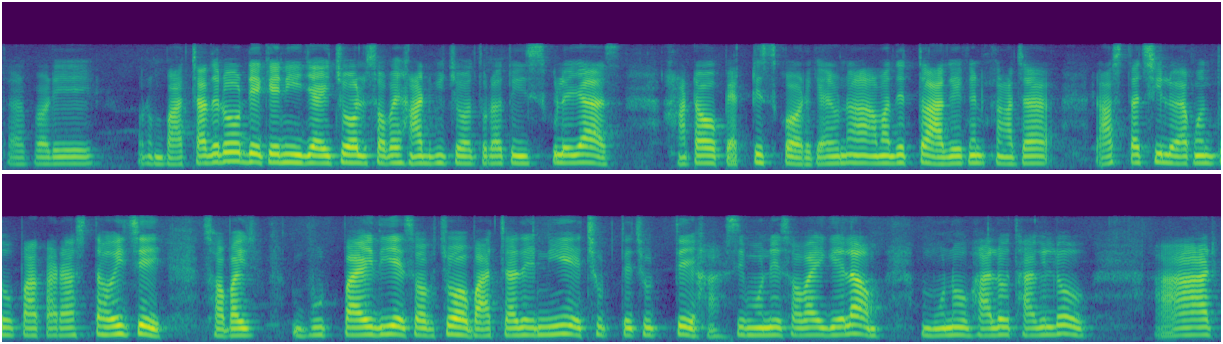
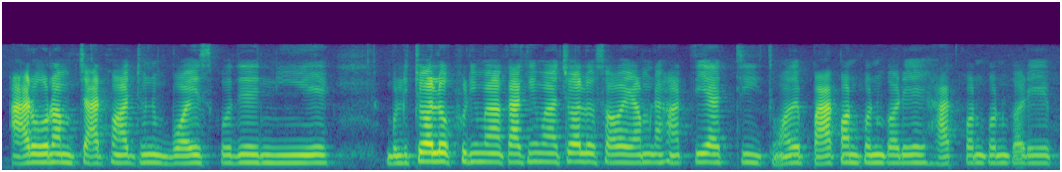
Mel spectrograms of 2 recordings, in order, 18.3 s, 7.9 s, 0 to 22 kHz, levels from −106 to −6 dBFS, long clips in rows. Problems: constant background noise, background conversations at intervals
